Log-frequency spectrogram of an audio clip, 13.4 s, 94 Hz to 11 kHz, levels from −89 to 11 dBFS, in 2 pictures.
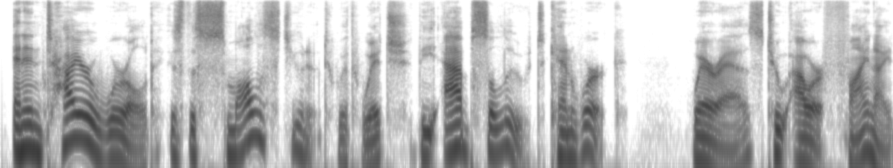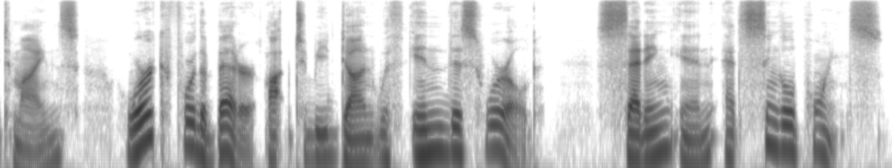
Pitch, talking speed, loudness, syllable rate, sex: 125 Hz, 150 wpm, -22 LUFS, 4.1 syllables/s, male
